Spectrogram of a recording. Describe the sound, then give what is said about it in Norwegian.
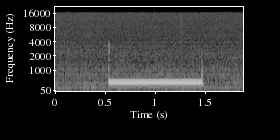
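A single steady telephone ringing tone as a call is being placed, one flat beep lasting about a second, sounds clearly over a quiet low hum, with no talking. “Du, jeg ringer.”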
